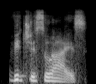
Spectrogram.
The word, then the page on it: vichyssoise: Indian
